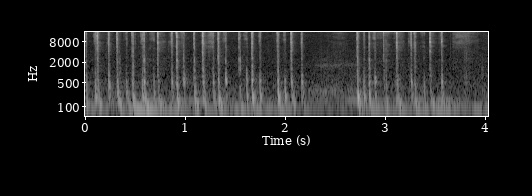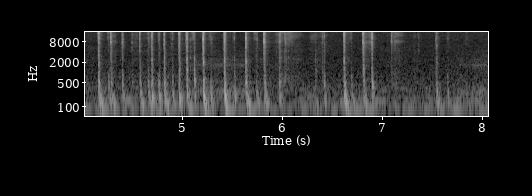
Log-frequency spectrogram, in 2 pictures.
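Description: Fingertips type continuously on the blue-backlit plastic keycaps of a dark laptop keyboard, producing rapid, dense streams of short, dry clicks and thuds. The taps sound fairly muted and low-weighted and stop almost instantly. They come in bursts, with brief lulls around the third second and near the end.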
